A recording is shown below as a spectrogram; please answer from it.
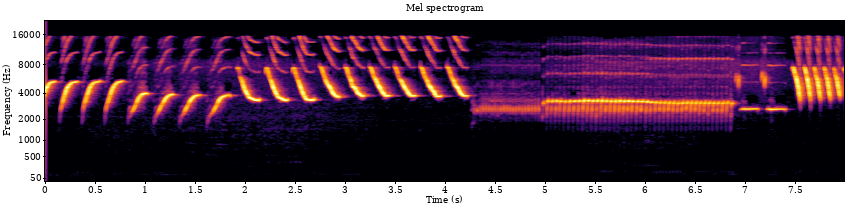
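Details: Belgian canary singing a loud, varied song: rapid repeated downslurred whistles, then rising upsweeps, a low buzzy trill, a long steady rattling tone, and fast high chips at the end.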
